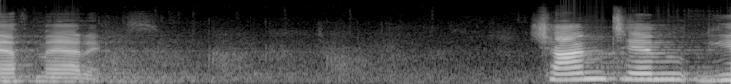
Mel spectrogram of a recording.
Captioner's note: applause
